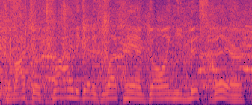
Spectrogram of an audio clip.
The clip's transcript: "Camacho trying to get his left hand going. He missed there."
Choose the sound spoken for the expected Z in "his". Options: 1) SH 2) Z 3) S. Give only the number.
2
